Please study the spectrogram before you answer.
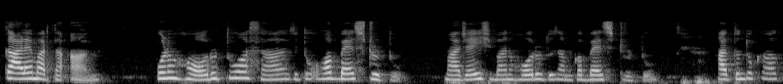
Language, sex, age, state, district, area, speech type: Goan Konkani, female, 18-30, Goa, Canacona, rural, spontaneous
